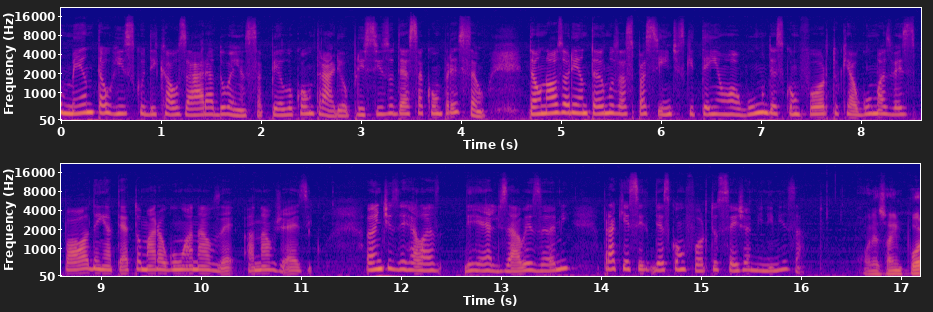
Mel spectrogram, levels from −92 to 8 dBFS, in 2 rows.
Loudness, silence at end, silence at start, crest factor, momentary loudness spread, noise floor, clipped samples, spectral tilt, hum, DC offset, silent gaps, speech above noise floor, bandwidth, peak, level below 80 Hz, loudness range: -36 LUFS; 0 s; 0 s; 18 dB; 10 LU; -61 dBFS; under 0.1%; -5 dB/octave; none; under 0.1%; none; 26 dB; 16.5 kHz; -18 dBFS; -62 dBFS; 4 LU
